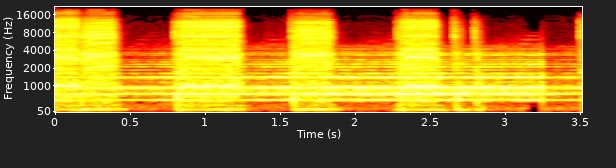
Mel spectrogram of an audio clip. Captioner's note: camera zooming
